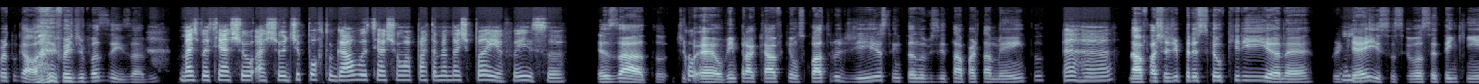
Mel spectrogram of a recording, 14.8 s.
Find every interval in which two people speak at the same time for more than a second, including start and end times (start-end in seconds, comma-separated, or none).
none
